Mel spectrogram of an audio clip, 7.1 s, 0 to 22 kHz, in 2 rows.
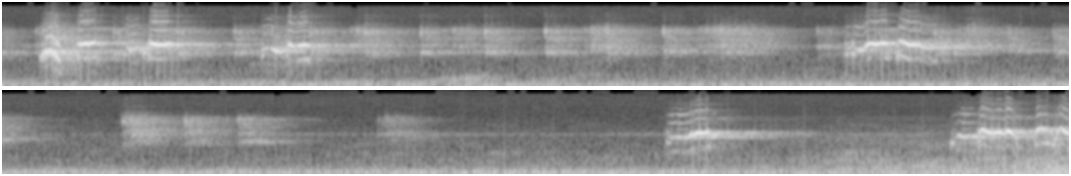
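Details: Sooty-headed bulbul, 7 April 2023, in sharp riwikan style said to provoke rivals; scattered bursts of shrill chirps separated by quieter stretches with a faint hiss.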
